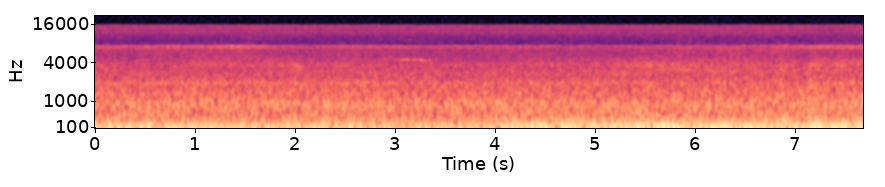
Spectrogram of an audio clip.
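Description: Engines idle and rumble low in slow city traffic.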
